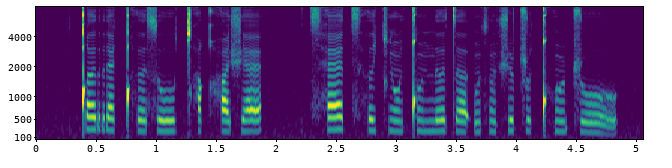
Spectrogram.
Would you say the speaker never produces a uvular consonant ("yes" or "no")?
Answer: no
